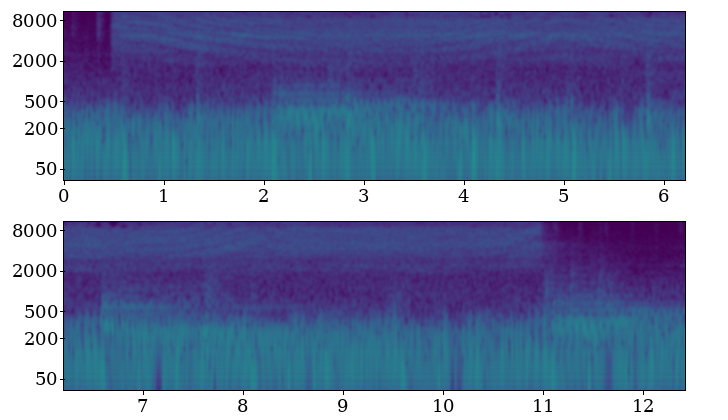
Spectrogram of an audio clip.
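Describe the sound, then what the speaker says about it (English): Steady aerosol spray of clear coat onto a headlight hisses continuously for the whole stretch, close and loud, with faint tonal hum underneath and a brief burst of sharper hiss near the end. "we are about to apply our second clear coat. Again, spray a little to get all the crusties off the nozzle"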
